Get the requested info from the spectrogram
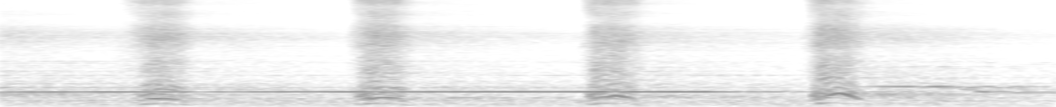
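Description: Kapalbhati pranayama breathing: four sharp, forceful exhalations through the nose, about one a second, each a short hissing blast. It is a demonstration of a wrong way of doing the practice.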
